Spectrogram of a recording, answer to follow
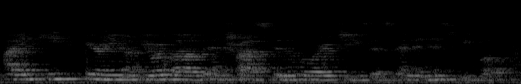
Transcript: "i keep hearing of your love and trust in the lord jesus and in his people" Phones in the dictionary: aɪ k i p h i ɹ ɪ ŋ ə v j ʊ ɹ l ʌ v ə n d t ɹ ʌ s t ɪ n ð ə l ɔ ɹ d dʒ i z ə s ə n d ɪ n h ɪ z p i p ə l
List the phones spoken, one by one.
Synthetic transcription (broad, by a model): aɪ k i p h i ɹ ɪ ŋ ə v j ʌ ɹ l ʌ v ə n t ɹ ʌ s t ɪ n ð ə l ɔ ɹ d dʒ i z ə s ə n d ɪ n ɪ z p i p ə l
